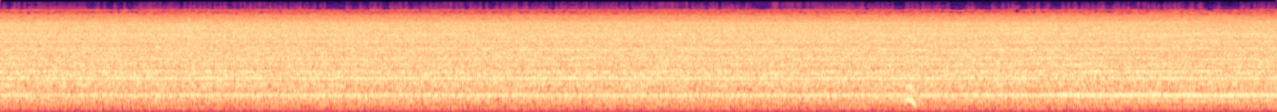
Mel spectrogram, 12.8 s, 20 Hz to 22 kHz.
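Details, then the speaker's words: AC inverter-duty motor on a Hitachi VFD, replacing the BLDC spindle motor on a Mikini 1610L, at full speed, 120 Hz (roughly 5200–5500 RPM): steady airy rush with a constant mid-pitched whine, just the motor's top-mounted cooling fan; normal. "okay that's full speed there 120 HZ should be about I forget I think it's like 5200 RPM or 5500 something like that if my math is right so all that noise is just the fan on the top of the top of the AC [Music] motor"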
